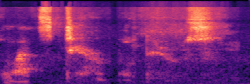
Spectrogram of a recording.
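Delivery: low voice, hushed, almost a whisper. Player character reacting to news about a human companion, in a low voice. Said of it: "I say in a low voice".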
